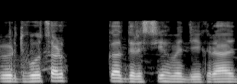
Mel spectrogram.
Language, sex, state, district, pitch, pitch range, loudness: Hindi, male, Uttar Pradesh, Muzaffarnagar, 135 Hz, 130-145 Hz, -16 LUFS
